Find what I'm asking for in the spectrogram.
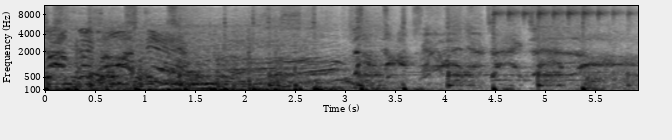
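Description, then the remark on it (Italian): About 20 people on a rooftop at Red Square in Moscow, in the snow, with a flag and guitars, shout and yell together, loudly, with overlapping voices rising and falling in a steady rowdy din throughout. “Sono 20 urlando, c'è una bandiere, chitarre.”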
